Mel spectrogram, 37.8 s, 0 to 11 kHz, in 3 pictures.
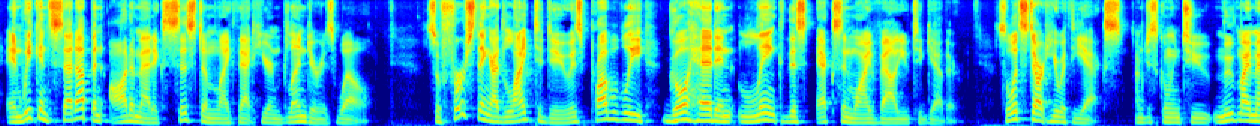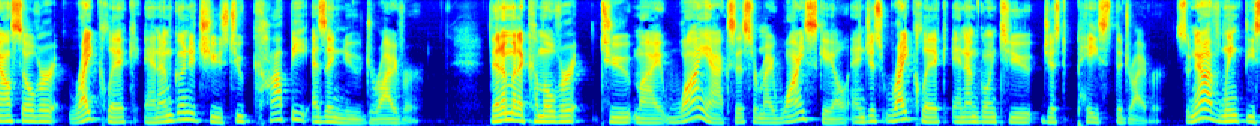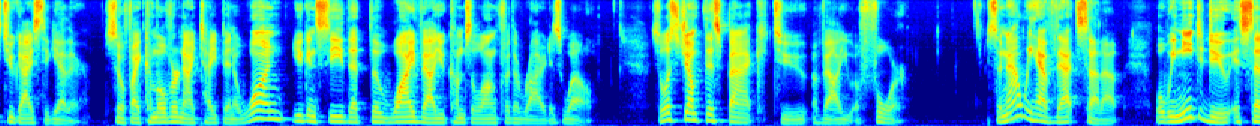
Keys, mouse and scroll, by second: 3.4-8.5 middle drag, 13.2-16.3 right drag, 21.3-24.2 right drag, 26.6-29.7 drag, 32.0-34.7 drag, 34.7-37.8 middle drag.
